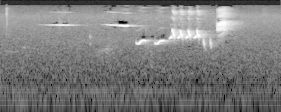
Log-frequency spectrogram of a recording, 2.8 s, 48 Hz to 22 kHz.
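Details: Common nightingale singing at sunset in June 2017: a few high thin whistles, then a quick series of rapid clicking notes and a rising, ringing flourish, clear against quiet background.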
